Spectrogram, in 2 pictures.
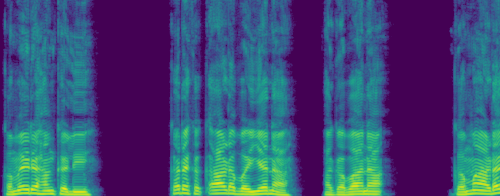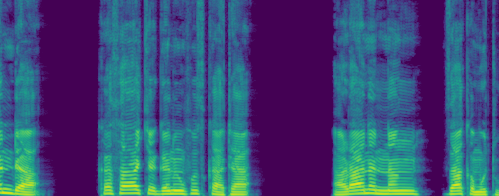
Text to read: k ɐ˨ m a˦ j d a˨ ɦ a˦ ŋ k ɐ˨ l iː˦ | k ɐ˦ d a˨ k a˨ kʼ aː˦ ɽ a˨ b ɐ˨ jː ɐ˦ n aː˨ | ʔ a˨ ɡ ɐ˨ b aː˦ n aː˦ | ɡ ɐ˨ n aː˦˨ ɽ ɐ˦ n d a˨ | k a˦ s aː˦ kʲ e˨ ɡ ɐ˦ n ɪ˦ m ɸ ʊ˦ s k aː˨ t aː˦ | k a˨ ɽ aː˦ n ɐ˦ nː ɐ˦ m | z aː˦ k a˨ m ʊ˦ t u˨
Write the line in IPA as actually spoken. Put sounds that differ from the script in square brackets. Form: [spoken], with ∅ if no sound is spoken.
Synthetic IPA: k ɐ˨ m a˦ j d a˨ ɦ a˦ ŋ k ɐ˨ l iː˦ | k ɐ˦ d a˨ k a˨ kʼ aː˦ ɽ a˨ b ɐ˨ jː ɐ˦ n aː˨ | ʔ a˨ ɡ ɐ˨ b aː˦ n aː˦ | ɡ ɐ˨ [m] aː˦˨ ɽ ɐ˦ n d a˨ | k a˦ s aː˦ kʲ e˨ ɡ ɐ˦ n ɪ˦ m ɸ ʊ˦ s k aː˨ t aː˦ | [ʔ] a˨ ɽ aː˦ n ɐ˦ nː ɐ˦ [n] | z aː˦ k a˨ m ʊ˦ t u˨

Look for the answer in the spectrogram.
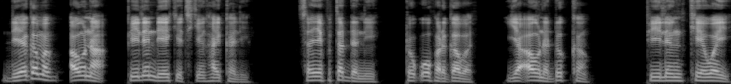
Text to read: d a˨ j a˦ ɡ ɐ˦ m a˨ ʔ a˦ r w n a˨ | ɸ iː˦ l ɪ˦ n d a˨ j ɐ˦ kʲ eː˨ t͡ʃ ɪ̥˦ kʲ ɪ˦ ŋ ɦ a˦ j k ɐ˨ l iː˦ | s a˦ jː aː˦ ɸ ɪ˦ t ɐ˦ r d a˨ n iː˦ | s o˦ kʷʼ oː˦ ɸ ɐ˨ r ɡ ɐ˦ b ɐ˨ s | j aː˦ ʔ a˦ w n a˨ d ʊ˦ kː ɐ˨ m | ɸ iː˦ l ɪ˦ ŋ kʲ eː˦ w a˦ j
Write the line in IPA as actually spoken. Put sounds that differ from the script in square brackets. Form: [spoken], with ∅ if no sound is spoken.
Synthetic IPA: d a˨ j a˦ ɡ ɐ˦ m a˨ ʔ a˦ [∅] w n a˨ | ɸ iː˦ l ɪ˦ n d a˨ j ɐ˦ kʲ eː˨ t͡ʃ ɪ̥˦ kʲ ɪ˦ ŋ ɦ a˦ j k ɐ˨ l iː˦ | s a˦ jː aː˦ ɸ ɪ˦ t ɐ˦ r d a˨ n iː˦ | [t] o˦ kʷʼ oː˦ ɸ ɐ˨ r ɡ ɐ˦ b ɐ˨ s | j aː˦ ʔ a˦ w n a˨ d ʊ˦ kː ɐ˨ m | ɸ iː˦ l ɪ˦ ŋ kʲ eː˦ w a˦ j

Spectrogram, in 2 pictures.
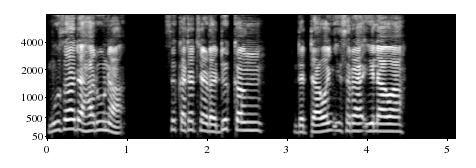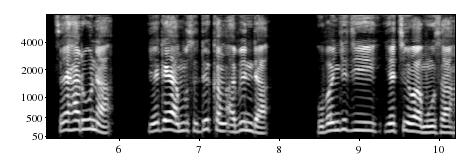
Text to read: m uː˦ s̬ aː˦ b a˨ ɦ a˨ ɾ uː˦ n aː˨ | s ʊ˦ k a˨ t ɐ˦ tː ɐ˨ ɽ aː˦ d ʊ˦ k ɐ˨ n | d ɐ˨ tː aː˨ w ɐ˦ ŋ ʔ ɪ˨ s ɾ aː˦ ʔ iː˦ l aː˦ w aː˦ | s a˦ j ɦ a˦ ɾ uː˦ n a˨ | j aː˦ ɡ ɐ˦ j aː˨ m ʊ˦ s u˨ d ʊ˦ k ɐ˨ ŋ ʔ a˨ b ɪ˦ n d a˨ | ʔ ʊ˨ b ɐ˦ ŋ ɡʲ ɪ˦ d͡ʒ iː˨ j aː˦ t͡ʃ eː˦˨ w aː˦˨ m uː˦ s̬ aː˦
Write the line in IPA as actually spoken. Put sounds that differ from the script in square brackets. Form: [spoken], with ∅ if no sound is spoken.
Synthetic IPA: m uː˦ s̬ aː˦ [d] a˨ ɦ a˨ ɾ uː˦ n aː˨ | s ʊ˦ k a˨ t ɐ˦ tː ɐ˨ ɽ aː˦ d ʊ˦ k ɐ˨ n | d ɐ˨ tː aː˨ w ɐ˦ ŋ ʔ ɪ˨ s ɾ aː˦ ʔ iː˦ l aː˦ w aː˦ | s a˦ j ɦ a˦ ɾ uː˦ n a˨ | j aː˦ ɡ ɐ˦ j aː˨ m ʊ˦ s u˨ d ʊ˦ k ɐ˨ ŋ ʔ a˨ b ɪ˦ n d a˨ | ʔ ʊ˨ b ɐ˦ ŋ ɡʲ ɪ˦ d͡ʒ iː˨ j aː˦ t͡ʃ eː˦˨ w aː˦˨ m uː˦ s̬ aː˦

